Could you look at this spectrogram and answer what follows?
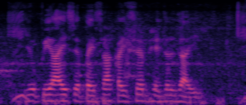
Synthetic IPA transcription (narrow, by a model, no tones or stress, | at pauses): juːpiaːisepəɪsakəɪsebʱeːd͡ʒəld͡ʒaːi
